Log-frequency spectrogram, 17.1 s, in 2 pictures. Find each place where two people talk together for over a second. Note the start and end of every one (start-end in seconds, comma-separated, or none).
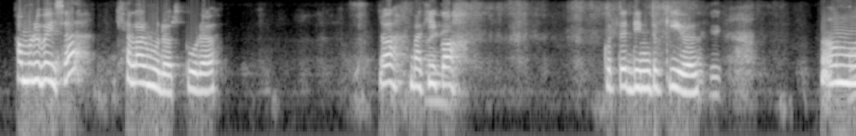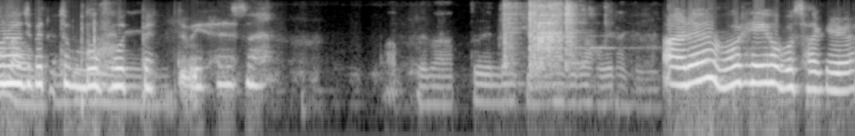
8.4-10.3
